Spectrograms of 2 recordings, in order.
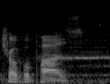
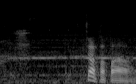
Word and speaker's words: tropopause: Tropopause. I guess some tropopause. Tropopause. I assume stratosphere is higher. Where is It rhymes with cause, gauze, tause, applause, menopause, clause, pause, yaws, and because.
